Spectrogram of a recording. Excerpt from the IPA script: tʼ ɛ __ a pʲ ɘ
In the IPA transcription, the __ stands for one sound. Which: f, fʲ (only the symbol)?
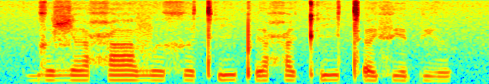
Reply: fʲ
